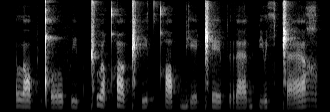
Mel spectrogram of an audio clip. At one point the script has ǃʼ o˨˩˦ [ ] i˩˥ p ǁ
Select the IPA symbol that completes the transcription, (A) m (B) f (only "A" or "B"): B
